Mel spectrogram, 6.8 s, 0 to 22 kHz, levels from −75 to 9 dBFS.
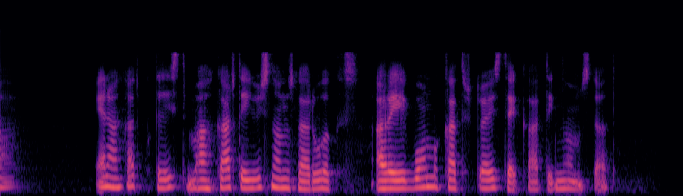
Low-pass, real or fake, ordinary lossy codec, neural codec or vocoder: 7.2 kHz; fake; AAC, 64 kbps; codec, 16 kHz, about 1 kbps, DyCAST, with the encoder's durations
